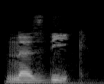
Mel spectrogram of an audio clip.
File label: "near", Dari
